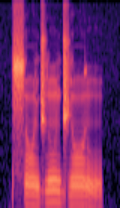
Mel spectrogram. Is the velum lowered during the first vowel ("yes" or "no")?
yes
